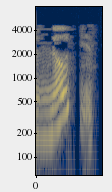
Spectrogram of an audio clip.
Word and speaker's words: notice: 那这个注意在英语中就是 notice， notice， N-O-T-I-C-E，字母 I 读作短的 E。你们看，单词的前半部分是词根 N-O-T 表示知道的，后面的 ICE 是一个名词后缀，合在一起提醒你让你知道，不就是通知或者注意吗？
